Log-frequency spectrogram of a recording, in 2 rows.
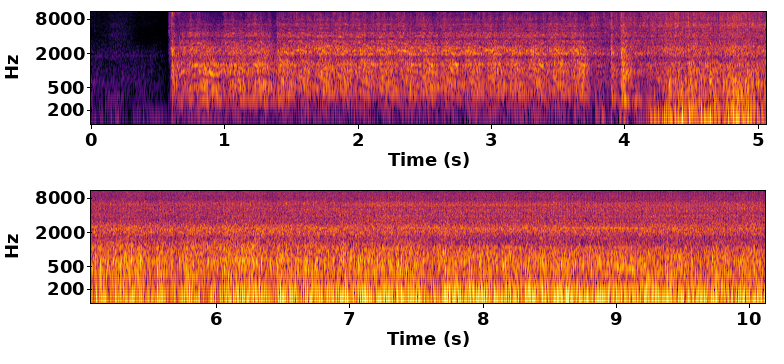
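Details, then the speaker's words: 1971 Dodge Challenger R/T engine firing for the first time on the run stand after assembly, with the right-hand muffler off. It cranks about three seconds, then catches cleanly and settles into a strong, steady V8 idle; healthy. "for me one of the biggest payoffs in these builds is firing up that engine for the first time on the Run stand uh you got the smells you all your senses are on overload I mean you've got the vibration you can actually feel that engine firing on every cylinder"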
